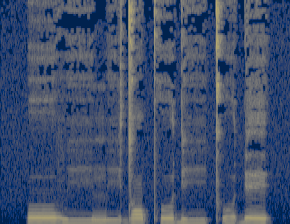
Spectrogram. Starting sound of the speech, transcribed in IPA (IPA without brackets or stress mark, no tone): oː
